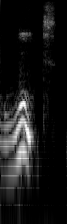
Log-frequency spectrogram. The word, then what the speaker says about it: Whut: Okay, so like Woot.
